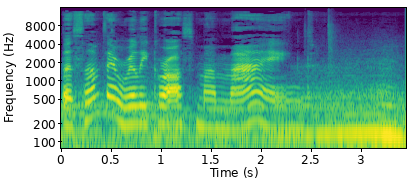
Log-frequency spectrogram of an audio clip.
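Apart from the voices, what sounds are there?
car engine noise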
